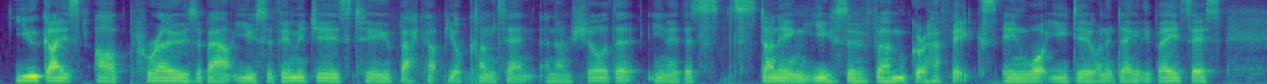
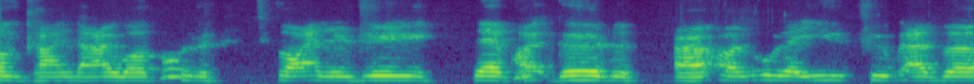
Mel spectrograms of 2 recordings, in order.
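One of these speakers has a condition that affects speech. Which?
The second: cerebral palsy; present from birth.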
